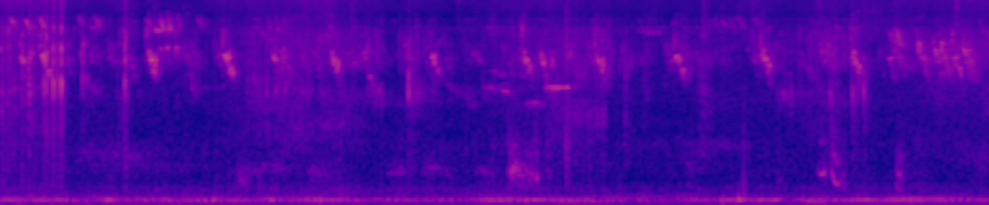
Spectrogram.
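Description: Small birds chirping, short scattered chirps, with a few brief soft squeaks, over a steady low hum.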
